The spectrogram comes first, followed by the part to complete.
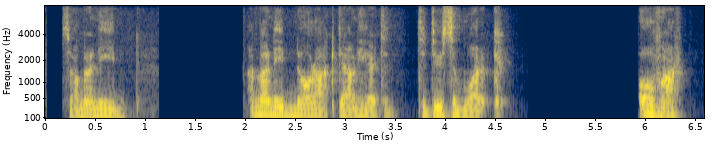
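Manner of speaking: whispered voice. Reporting to the party over a walkie-talkie near a guarded door: whispering over a walkie-talkie. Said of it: "whisper over my walkie-talkie".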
